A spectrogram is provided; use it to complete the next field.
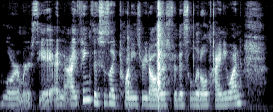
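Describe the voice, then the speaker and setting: Speaking at a very fast pace, a woman with medium pitch shows ordinary pitch variation. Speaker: beauty vlogger. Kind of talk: makeup tutorial. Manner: casual, chatty.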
